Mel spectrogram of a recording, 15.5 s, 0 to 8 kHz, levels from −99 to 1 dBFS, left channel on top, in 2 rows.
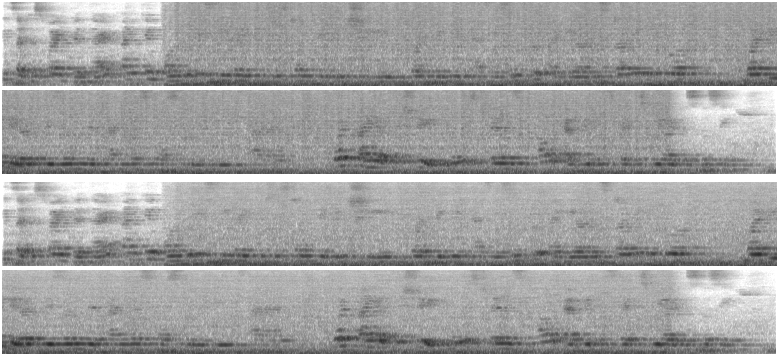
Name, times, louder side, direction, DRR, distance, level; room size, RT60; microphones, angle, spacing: voice 1, 0.0-2.6 2.9-3.8 4.1-6.8 7.4-10.6 11.1-13.6 13.9-15.1, right 1 dB, 15° left, -9 dB, 5.9 m, -30 dB
sound 1, 1.6-14.5, left 1 dB, 85° left, 2.6 m, -33 dB
12.0 x 9.4 x 7.0 m, 0.89 s
head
